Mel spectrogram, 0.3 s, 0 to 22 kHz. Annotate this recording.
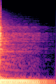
Instrument samples > Percussion
This tom is part of the Tama Star Classic Bubinga Tomset (every tom is in my tom folder). I uploaded the attacked and unattacked (without attacks) files. → tom 1 (hightom): 9×10" Tama Star Classic Bubinga Quilted Sapele • tom 2 (midtom): 10×12" Tama Star Classic Bubinga Quilted Sapele • tom 3 (lowtom): 14×14" Tama Star Classic Bubinga Quilted Sapele • floor 1 (lightfloor): 16×16" Tama Star Classic Bubinga Quilted Sapele • floor 2 (deepfloor): 14×20" Tama Star Classic Bubinga Gong Bass Drum tags: tom tom-tom Tama-Star Tama bubinga sapele 16x16-inch 16x16-inches bubinga death death-metal drum drumset DW floor floortom floortom-1 heavy heavy-metal metal pop rock sound-engineering thrash thrash-metal unsnared Pearl Ludwig Majestic timpano
16x16-inch, 16x16-inches, bubinga, death, death-metal, drum, drumset, DW, floor, floortom, floortom-1, heavy, heavy-metal, Ludwig, Majestic, metal, Pearl, pop, rock, sapele, sound-engineering, Tama, Tama-Star, thrash, thrash-metal, timpano, tom, tom-tom, unsnared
